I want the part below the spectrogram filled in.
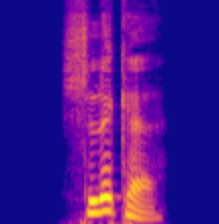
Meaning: nominative/accusative/genitive plural of Schluck
- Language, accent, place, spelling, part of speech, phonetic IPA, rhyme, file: German, Germany, Berlin, Schlücke, noun, [ˈʃlʏkə], -ʏkə, De-Schlücke.ogg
